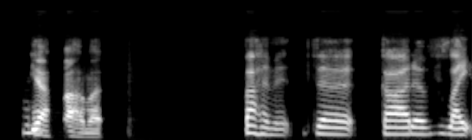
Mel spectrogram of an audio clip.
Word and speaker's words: Bahamut: and I say in Draconic, uh, uh, Bahamut is how you pronounce it, right? Yeah, Bahamut.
